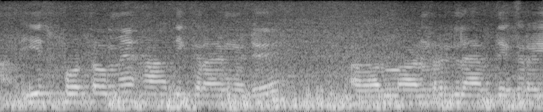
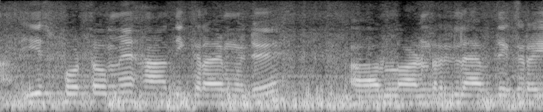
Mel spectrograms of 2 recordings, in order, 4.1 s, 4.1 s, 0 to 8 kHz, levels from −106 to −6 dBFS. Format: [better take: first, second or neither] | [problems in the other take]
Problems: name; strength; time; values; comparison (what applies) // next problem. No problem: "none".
second | background sound (Truck); 20 dB below the speech // room echo; dies away in 0.7 s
